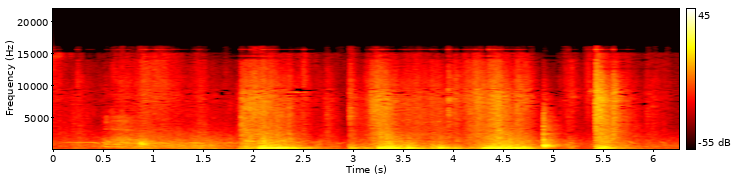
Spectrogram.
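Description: Someone forcing a locked and bolted castle door produces heavy thuds and rattling in several bursts. The knocks and shoves are loud and uneven, with short pauses between the efforts.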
